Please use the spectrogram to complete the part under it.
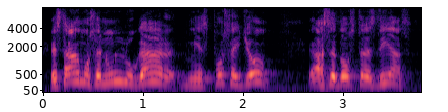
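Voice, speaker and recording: A male pastor preaching a sermon in a church, swinging between loud exhortation and quiet storytelling. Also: high voice, moderate pace.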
